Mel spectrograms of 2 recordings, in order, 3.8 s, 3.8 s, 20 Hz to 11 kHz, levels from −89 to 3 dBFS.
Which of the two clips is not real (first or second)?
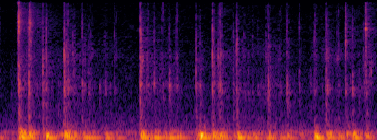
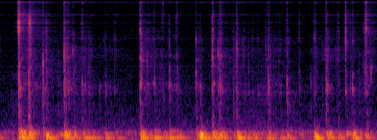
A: second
